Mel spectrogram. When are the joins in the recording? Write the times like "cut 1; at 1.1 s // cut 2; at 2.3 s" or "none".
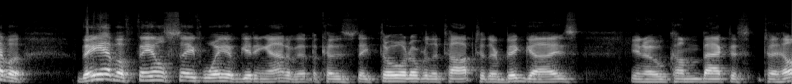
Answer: none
